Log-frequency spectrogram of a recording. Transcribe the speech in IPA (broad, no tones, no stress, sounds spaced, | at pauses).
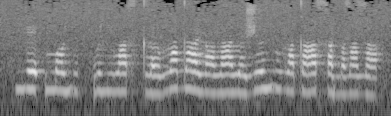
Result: j ɛ ʔ m ɔ j ɪ kʷʼ ɛ lʲ ə w æ sˤ t l ʌ v ɛ dˤ æ ɭ ɔ ðˤ ɛ ð ʌ ʒ ə j u v ɔ tˤ æ sˤ ə mʲ ə zˤ ɛ zˤ ə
